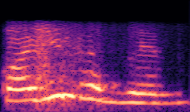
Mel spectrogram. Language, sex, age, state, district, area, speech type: Bengali, female, 18-30, West Bengal, Alipurduar, rural, conversation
